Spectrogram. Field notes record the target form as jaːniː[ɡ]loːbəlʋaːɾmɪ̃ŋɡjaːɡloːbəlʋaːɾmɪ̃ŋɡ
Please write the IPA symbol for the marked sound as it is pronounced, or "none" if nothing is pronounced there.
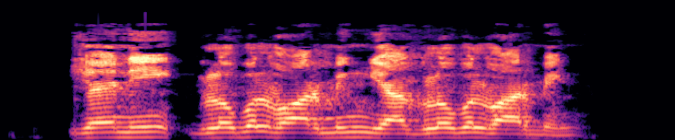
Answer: ɡ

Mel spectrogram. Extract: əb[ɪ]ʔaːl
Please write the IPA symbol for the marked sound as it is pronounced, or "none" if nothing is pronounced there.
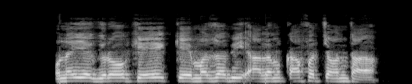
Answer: i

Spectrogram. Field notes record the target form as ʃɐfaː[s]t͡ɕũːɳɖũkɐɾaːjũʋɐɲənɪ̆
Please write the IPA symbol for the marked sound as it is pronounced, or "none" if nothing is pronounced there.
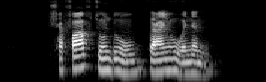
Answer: f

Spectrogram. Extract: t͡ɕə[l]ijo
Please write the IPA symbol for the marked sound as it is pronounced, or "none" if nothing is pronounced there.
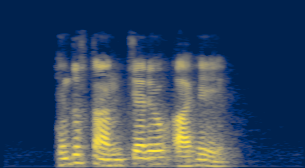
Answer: ɾ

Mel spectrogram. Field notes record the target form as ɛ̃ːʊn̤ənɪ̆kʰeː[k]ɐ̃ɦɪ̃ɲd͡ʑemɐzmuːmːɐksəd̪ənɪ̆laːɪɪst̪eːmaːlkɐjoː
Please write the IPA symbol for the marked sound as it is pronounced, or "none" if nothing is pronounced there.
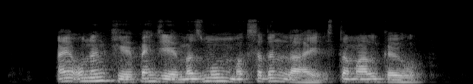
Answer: p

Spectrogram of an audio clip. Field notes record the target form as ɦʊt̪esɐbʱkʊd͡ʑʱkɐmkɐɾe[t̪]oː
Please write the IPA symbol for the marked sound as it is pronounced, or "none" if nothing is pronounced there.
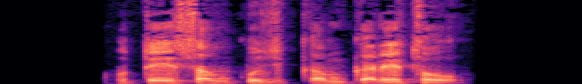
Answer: t̪ʰ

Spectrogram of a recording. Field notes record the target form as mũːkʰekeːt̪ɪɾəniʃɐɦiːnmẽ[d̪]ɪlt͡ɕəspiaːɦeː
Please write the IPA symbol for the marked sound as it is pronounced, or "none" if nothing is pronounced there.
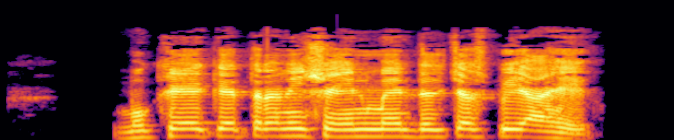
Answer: d̪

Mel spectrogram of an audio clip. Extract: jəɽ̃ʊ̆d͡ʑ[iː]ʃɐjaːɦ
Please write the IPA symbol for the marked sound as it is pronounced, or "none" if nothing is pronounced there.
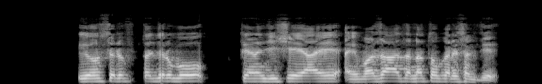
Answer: iː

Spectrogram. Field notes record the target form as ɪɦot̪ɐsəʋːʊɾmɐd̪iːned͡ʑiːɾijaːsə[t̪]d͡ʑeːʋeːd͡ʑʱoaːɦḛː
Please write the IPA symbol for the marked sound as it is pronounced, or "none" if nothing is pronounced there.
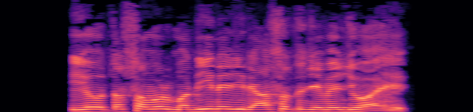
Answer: t̪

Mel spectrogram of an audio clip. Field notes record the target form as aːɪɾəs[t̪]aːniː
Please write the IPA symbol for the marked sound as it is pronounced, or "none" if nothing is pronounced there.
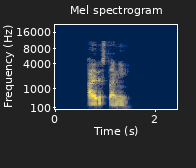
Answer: t̪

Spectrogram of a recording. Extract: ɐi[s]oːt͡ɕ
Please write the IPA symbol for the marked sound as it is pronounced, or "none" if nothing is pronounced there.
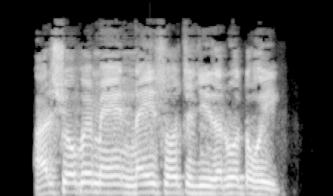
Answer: s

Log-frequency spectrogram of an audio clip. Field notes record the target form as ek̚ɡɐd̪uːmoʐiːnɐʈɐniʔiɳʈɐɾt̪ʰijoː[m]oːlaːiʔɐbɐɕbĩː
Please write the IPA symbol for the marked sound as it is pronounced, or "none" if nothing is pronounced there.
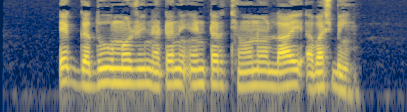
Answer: n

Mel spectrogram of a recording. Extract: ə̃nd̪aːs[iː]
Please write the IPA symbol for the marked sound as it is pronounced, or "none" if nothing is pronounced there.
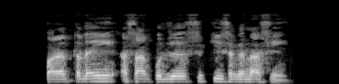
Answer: ĩː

